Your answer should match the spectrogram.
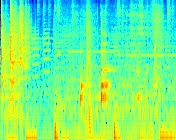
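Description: Metal pan clattering and scraping against a kitchen counter or stovetop, several close knocks and rattles in uneven rhythm, loud and without talk.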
